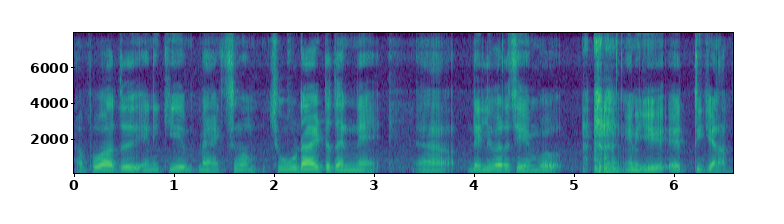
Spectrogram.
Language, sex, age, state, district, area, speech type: Malayalam, male, 18-30, Kerala, Thiruvananthapuram, rural, spontaneous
